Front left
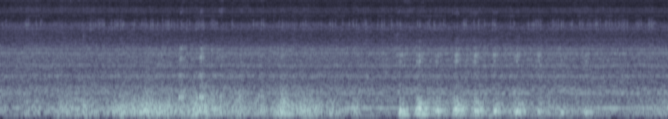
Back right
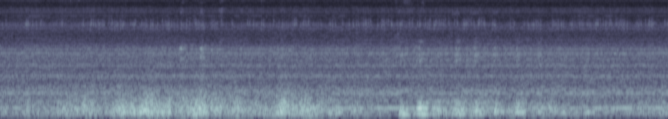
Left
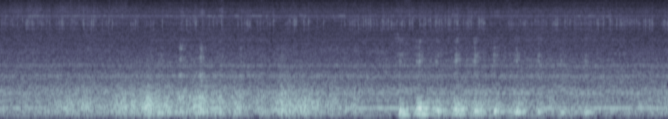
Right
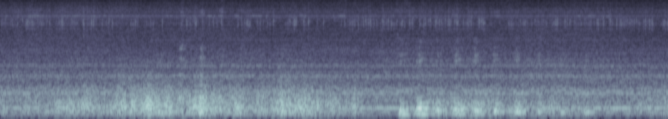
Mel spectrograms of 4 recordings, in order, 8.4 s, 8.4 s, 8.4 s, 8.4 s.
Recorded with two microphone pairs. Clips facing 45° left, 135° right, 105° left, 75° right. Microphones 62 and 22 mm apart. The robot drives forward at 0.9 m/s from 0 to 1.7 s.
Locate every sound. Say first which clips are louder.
2.0 s laughter: front left 1 dB, left 1 dB; 70° left, 4 m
